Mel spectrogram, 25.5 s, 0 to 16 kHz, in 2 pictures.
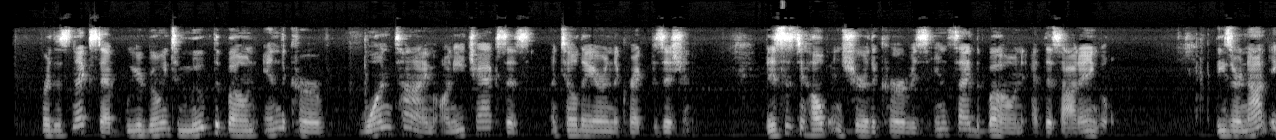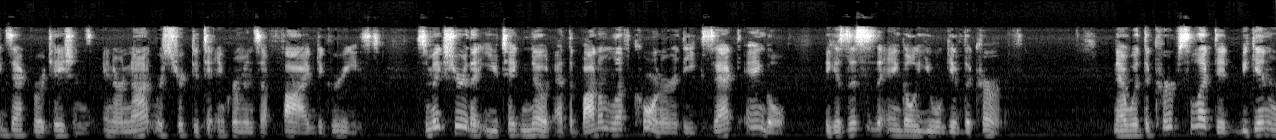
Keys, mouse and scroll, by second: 11.7 ctrl+z, 12.1 ctrl+z, 12.3 ctrl+z, 12.5 click, 13.7 click, 18.5 r, 21.6 Tab, 22.0-23.8 right drag, 22.8 r.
